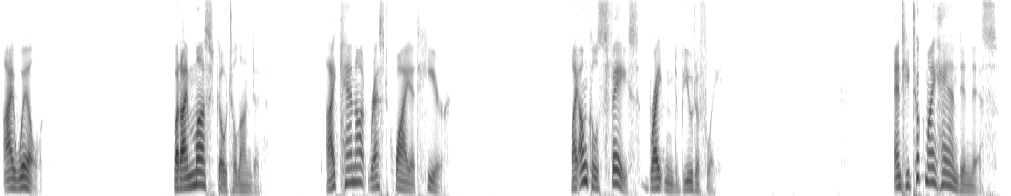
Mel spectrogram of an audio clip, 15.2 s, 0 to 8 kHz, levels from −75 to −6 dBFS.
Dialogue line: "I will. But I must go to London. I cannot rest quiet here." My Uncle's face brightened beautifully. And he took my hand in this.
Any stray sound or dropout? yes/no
no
